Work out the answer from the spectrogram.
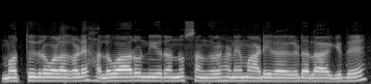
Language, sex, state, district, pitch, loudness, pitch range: Kannada, male, Karnataka, Bidar, 165 Hz, -14 LUFS, 155-170 Hz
